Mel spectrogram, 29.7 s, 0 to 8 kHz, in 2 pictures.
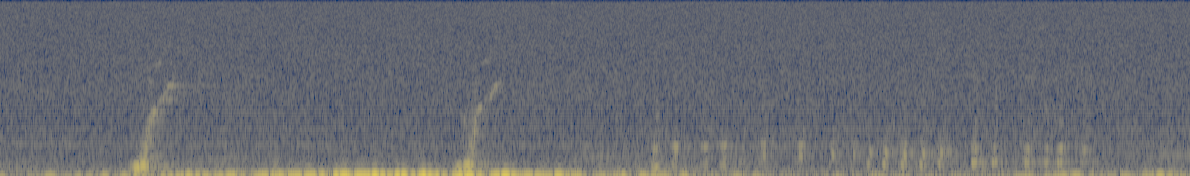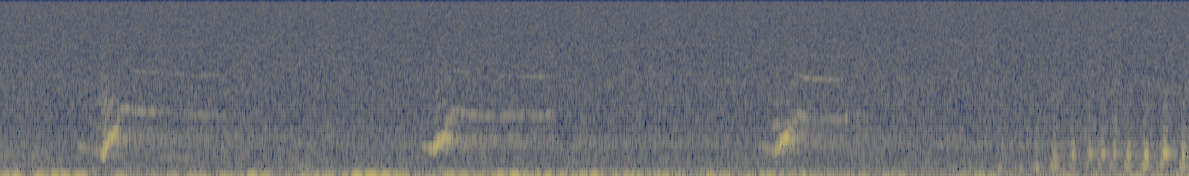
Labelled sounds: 1.8	2.3	humpback whale, 0.80 to 1.8 kHz
6.0	6.3	humpback whale, 1.3 to 2.0 kHz
16.3	17.6	humpback whale, 0.80 to 2.1 kHz
20.4	21.7	humpback whale, 0.80 to 2.1 kHz
24.5	25.4	humpback whale, 0.80 to 2.1 kHz

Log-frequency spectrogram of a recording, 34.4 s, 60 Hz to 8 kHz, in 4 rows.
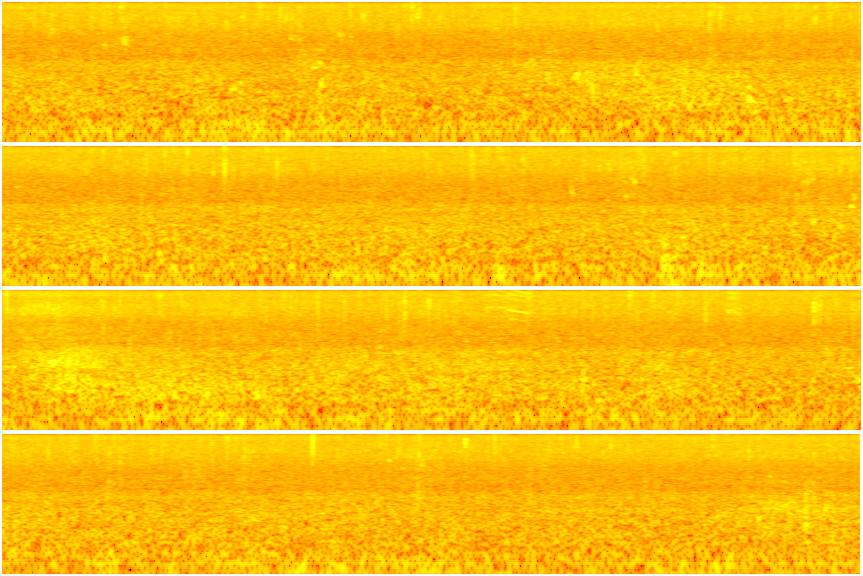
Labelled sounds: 22.2	22.5	Pacific white-sided dolphin, 3.5 to 4.1 kHz

